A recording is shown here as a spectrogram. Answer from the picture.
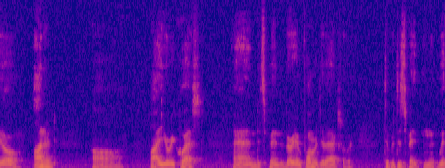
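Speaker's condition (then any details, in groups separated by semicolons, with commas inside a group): ALS; about a year since diagnosis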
